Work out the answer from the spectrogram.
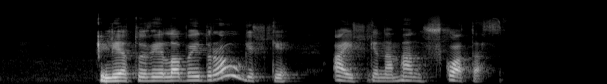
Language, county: Lithuanian, Kaunas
